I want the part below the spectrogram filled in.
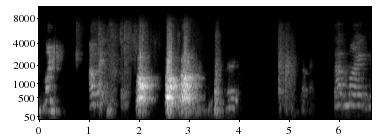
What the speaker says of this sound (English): They don't usually bark quite that loudly for that.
